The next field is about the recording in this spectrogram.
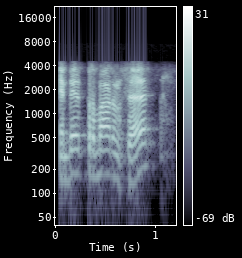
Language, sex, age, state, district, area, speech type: Tamil, male, 45-60, Tamil Nadu, Salem, rural, conversation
